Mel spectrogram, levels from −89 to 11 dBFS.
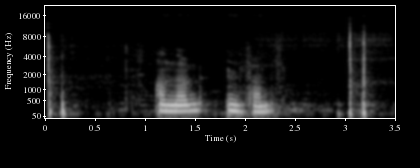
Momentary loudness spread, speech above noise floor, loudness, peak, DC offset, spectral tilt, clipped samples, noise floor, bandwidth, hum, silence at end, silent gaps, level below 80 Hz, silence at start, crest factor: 11 LU; 48 dB; -22 LUFS; -2 dBFS; under 0.1%; -5.5 dB/octave; under 0.1%; -66 dBFS; 10 kHz; none; 0.3 s; none; -60 dBFS; 0.05 s; 22 dB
